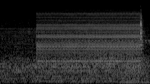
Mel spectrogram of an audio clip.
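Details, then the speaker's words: 2008 GMC Sierra 1500 4.8 with intermittent no-start, fuel pump fed direct power and ground: high, even buzzing whine starts, holds about a second, then stops; pump runs, continuity through pump good. "that's continuity through the pump all right so that's a good sign I hear the pump turning on"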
